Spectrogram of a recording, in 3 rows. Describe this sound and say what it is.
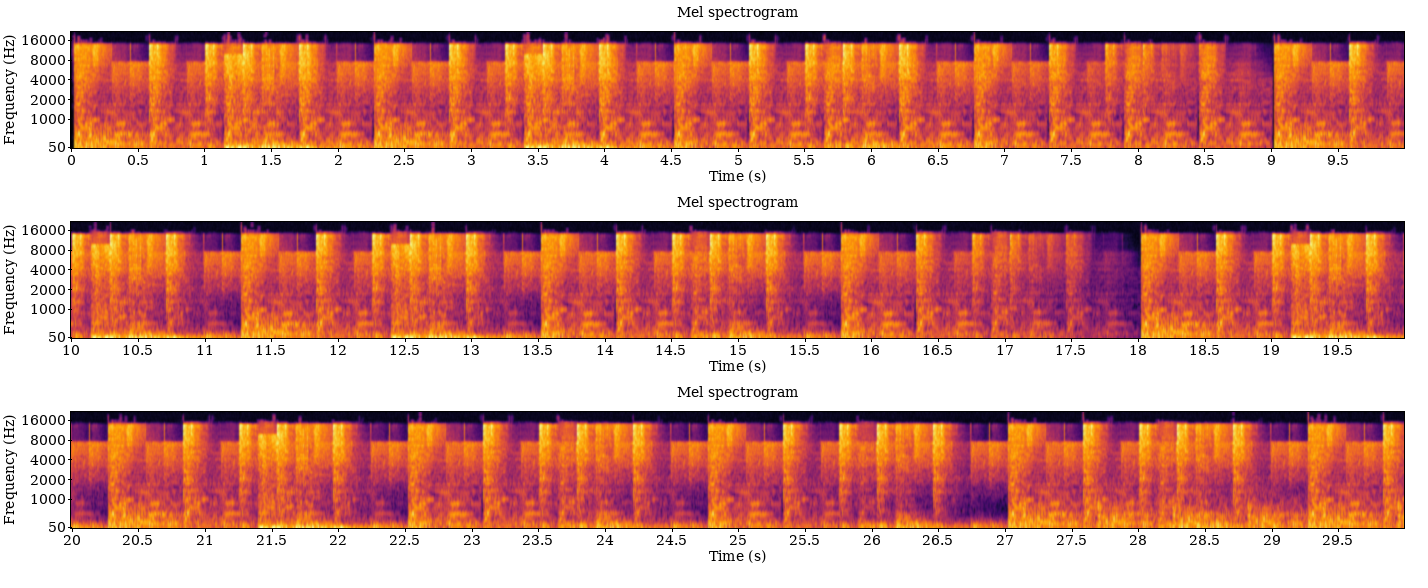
Music > Multiple instruments
Short Track #3555 (Industraumatic)
Ambient, Cyberpunk, Games, Horror, Industrial, Noise, Sci-fi, Soundtrack, Underground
